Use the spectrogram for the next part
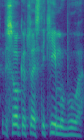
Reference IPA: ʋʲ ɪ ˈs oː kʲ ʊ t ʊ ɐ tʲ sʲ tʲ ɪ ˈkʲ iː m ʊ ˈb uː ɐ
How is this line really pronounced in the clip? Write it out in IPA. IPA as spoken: ʋʲ ɪ ˈs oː kʲ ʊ t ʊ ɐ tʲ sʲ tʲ ɪ ˈkʲ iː m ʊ ˈb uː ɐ

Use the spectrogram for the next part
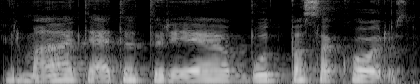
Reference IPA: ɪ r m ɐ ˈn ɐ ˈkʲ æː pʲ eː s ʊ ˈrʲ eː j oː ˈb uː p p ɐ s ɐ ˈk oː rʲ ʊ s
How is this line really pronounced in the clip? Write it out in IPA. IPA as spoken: ɪ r m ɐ ˈn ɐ ˈtʲ æː tʲ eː t ʊ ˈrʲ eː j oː ˈb uː t p ɐ s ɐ ˈk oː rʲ ʊ s

